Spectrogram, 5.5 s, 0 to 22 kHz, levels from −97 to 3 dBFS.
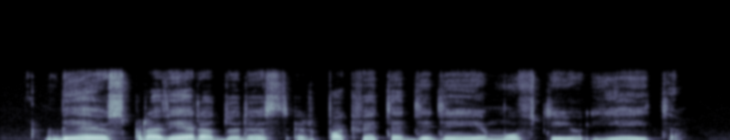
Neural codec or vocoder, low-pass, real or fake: none; 10.8 kHz; real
